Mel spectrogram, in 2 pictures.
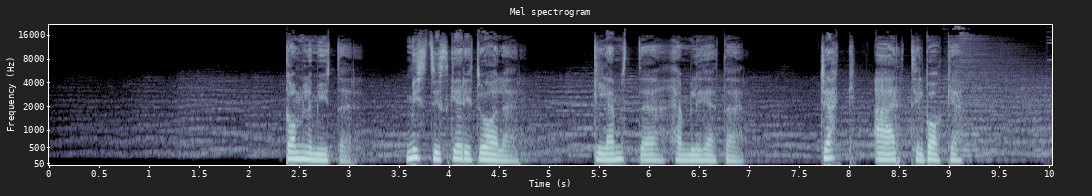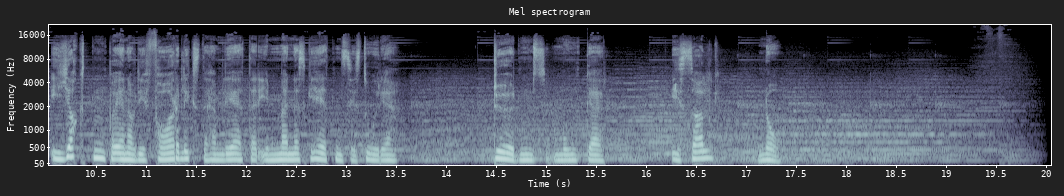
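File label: Norwegian movie trailer sunnmore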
